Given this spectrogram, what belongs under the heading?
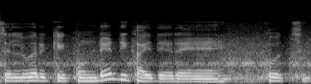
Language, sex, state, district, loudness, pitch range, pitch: Hindi, male, Rajasthan, Bikaner, -13 LUFS, 140-165 Hz, 155 Hz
